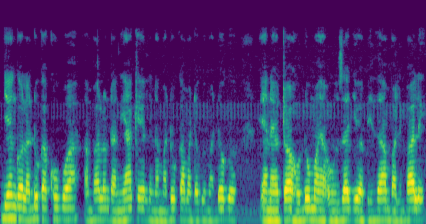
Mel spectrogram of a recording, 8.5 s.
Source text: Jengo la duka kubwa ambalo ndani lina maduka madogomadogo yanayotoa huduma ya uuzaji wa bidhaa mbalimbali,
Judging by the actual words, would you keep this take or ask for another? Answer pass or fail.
fail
